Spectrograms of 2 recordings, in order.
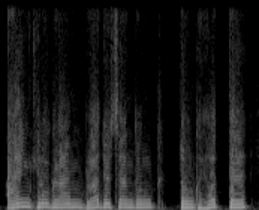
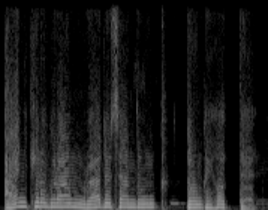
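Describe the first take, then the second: No difference in how they are said.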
